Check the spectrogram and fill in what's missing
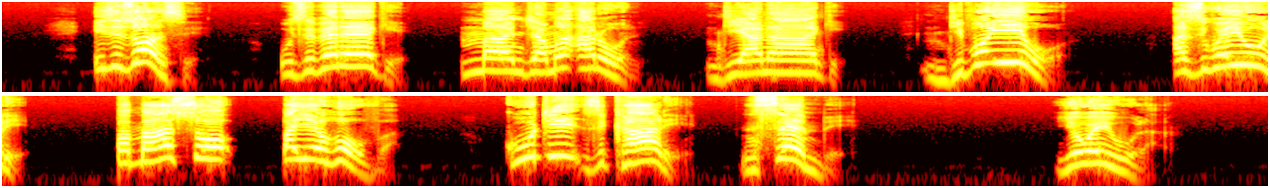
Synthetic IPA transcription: izizɔnsɛ̥ | uzipɛɾɛkɛ | m̩mand͡ʒamwaʔaɾɔni | ndianaːkɛ | ndip̬ɔiwɔ̰ | aziwɛjulɛ | pamasɔ | pajɛɦɔva̰ | kutizikʰalɛ̰ | n̩sɛmbɛ | jɔwɛjuːla

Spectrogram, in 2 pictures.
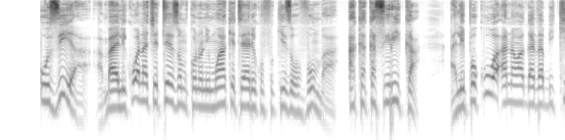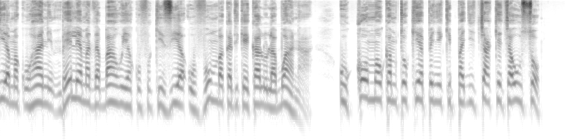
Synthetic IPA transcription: uzia̰a̰mbajɛalikuwanat͡ʃɛtɛzɔm̩kɔnɔnimwakɛtajaɾikufukizauvumba̰ː | kakasiɾika̰ | alipɔkuwaʔanawaɠaðaɓikiamakuɦanimbɛlɛjamaðaɓahujakufukiziaʔuvumbakatikaikalulaɓwana̰ | ukɔmaukam̩tɔkɛapɛɲɛkipaʄit͡ʃakɛt͡ʃausɔ

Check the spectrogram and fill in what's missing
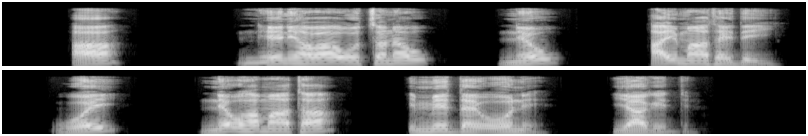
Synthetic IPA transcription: ʔaː | ne̞ːnɪhɐwaːo̞ːt͡sːɐnɐw | nɛw | ɐjmaːt̪ɐjd̪ɛʔḭː | wɔj | nɛwʊhɐmaːt̪aː | ɪmːe̞ːd̪ːɐjo̞ːnḛː | jaːɡe̞̰ːd̪ːɪn

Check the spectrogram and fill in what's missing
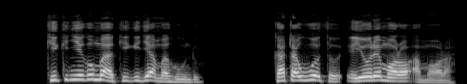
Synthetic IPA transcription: kikɲeɡomakiɡid͡ʒamaɦundu | katawot̪oʔejoɾemɔɾɔʔa̰mɔ̰ɾa̰

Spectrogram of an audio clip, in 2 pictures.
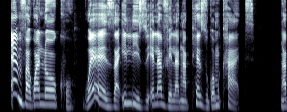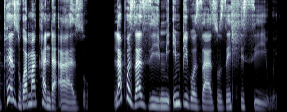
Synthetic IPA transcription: ɛɱb̪vʱaɣwalɔːkʰɔ | ɣwɛzaʔilizwiʔɛlavɛlaŋapʰezuɣom̩kʰa̰ːtʰi̥ | ŋapʰezuɣwamakʰandʱa̰ʔaːzɔ̰ | lapʰɔzazimiʔimpʼiɣɔzazɔzeɬisiːwɛ̰

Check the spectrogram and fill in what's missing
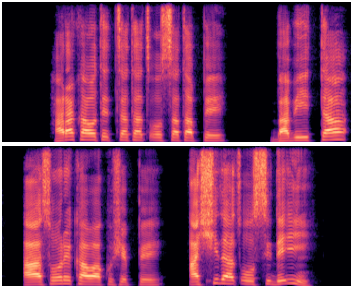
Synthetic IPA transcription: hɐɾɐkɐwɔt̪ɛt͡sːɐt̪ɐt͡sʼo̞ːsːɐt̪ɐpːɛ | bɐbiːt̪ːaː | aːso̞ːɾɛkɐwaːkʊʃɛpːɛ | ɐʃːɪd̪aːt͡sʼo̞ːsːɪd̪ɛʔiː

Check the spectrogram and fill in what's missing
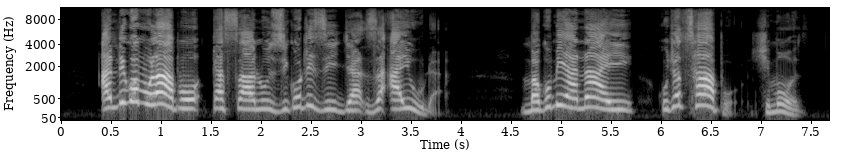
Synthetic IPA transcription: andikwɔpulapɔkasanuzikɔt̬izid͡ʒazaʔajuɗa̰ | mak̬umianaji | kut͡ʃɔt͡sʰapɔ̰ | t͡ʃimɔ̰ːd͡zi

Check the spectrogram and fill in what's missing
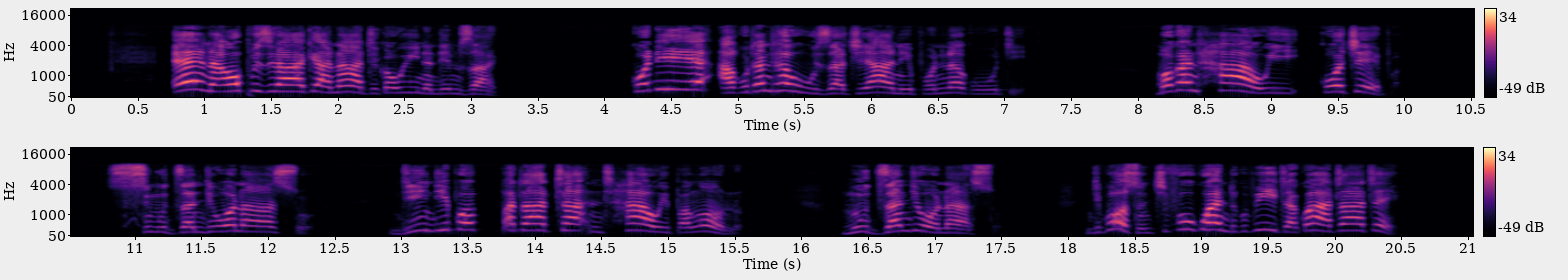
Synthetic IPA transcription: ɛnaɔpʰuziɾakɛanat̬ikwawinandim̩zaːkɛ̥ | kɔɗijɛʔakutantʰawuzat͡ʃijanipɔnɛɾakuːtḭ | mwakantʰawikɔt͡ʃɛːpḁ | simud͡zandiwɔnasɔ̰ | ndindipɔpatatʰantʰawipaŋɔːnɔ̰ | mud͡zandiwɔnaːsɔ̥ | ndipɔsɔnt͡ʃʰifukwandikupitakwaːtaːtɛ

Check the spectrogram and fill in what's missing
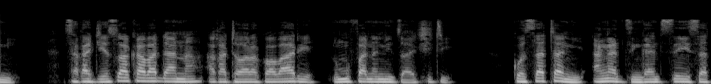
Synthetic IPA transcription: sakad͡ʒe̞suakaʋaɗanaːkatauɾakwaʋaɾino̞mufananid͡zoat͡ʃiːti | ko̞sataniaŋɡad͡ziŋɡanise̞isata

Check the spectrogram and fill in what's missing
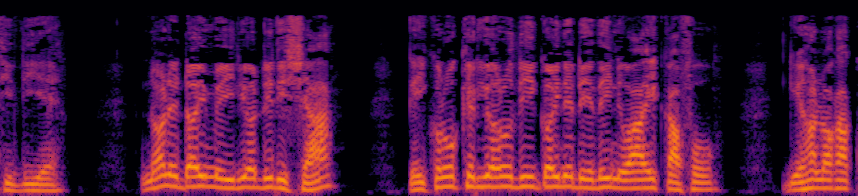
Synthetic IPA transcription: iðiɛ | nɔnedɔimeiɾiɔdiɾiʃa | ɡ̥eikoɾokeɾiɔɾoðiːɡɔinedeðeinewaɣekafo | ɡeɦɔnɔkak

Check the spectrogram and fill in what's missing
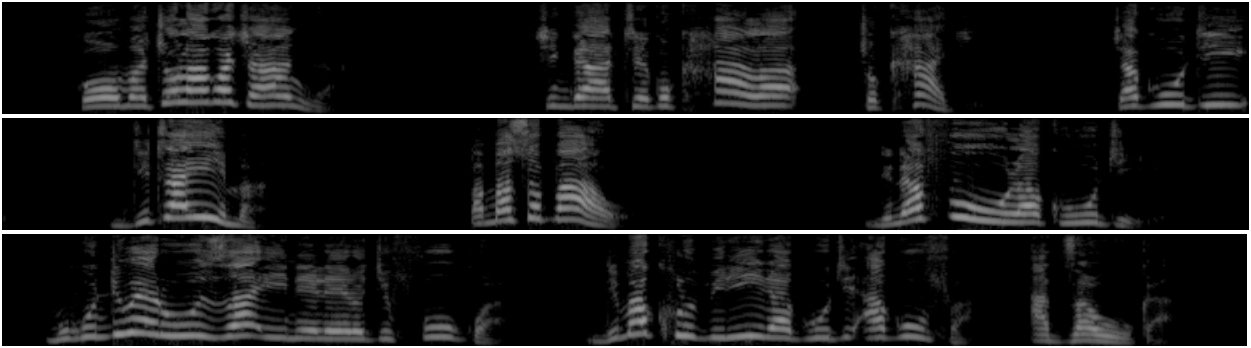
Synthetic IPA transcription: kɔmat͡ʃɔlakwat͡ʃaŋɡa̰ | t͡ʃiŋɡatʰɛkɔkʰala | t͡ʃɔkʰaːt͡ʃi̥ | t͡ʃak̬uti | nditaima̰ | pamasɔpaːwɔ̰ | ndinafuulakuːtḭ | mukundiwɛɾuzainɛlɛɾɔt͡ʃifuːkwa̰ | ndimakʰulup̬iɾiɾak̬ut̬iʔakufa̰ | ad͡zauːka̰

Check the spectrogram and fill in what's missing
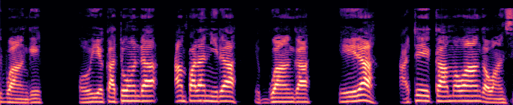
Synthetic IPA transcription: βwaːŋɡe̞ | oje̞kato̞ːndaː | mpalaniɾa | eɡwaːŋɡa | e̞ɾaː | te̞ːkaːmawaːŋɡawaːns

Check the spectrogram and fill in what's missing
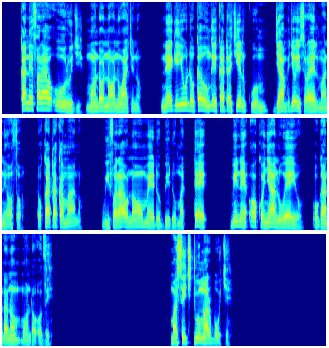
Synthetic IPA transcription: kanɛfaɾaɔʔooɾod͡ʒimɔndɔnɔnwat͡ʃnɔ | nɛɡɪjʊdokaoŋɡekatat͡ʃɪɛlkwomd͡ʒambd͡ʒɔɪsɾaɛlmanɪɔ̰t̪ɔ̰ | tɔkatakamanɔ̰ | wifaɾaɔnɔːmɛdobedomatɛk̚ | mɪnɛʔɔkɔɲalwɛjɔ | ɔɡandanɔmɔndɔ̰ʔɔ̰d̪ɪ | maset͡ʃtwomarbʊt͡ʃɛ̰

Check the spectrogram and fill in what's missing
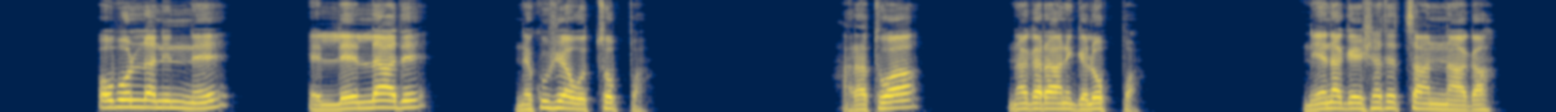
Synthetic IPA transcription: ʔɔbɔlːɐnɪnːɛː | lːe̞ːlːaːd̪ɛ | nɛkʊʃ̬ɪjawɔt͡sːɔpːɐ̰ | hɐ̰ɾɐt̪ʊwaː | nɐɡɐɾaːnɡɛlɔpːɐ̰ | ne̞ːnɐɡe̞ːʃ̬ːɐt̪ɛt͡sːaːnːaːɡɐ

